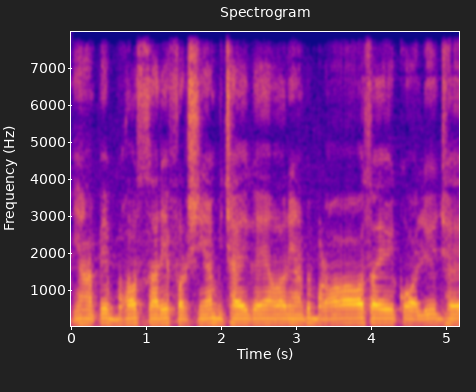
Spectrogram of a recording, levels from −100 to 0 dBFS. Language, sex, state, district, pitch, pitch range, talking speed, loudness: Hindi, male, Haryana, Charkhi Dadri, 120 Hz, 115-120 Hz, 185 wpm, -16 LUFS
